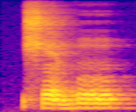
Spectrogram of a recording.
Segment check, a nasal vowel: present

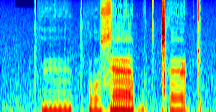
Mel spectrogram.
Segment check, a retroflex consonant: present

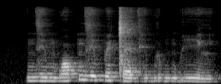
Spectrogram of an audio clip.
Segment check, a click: present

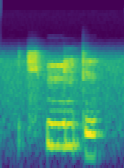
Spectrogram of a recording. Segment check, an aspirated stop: present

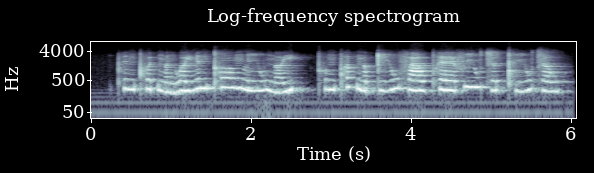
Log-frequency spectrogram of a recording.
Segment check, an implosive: absent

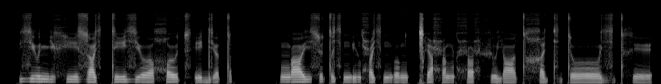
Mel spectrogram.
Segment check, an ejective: present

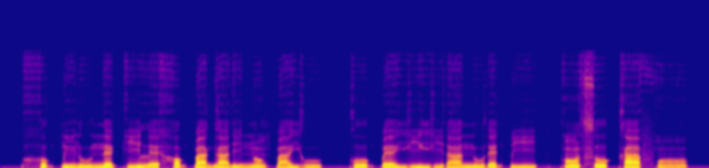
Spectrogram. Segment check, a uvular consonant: absent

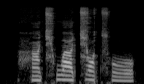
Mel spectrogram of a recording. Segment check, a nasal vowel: present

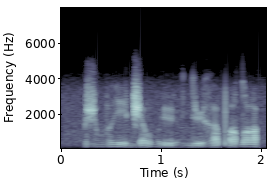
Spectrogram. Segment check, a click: absent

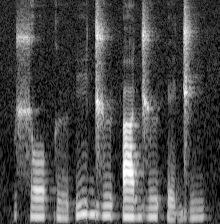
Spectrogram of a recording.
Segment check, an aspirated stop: absent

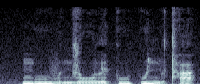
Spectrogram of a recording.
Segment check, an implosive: absent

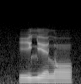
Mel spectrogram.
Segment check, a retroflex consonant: absent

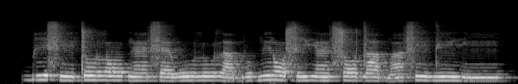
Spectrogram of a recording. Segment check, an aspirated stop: absent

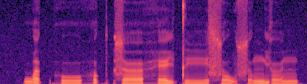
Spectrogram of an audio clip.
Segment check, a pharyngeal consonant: absent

